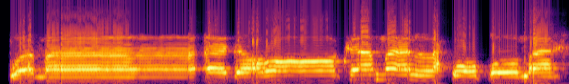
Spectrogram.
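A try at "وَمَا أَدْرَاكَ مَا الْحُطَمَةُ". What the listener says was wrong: Nah, di huruf H-nya Pak lebih jelas al-hu fil hutamah mal hutamah. Hanya tetap dipertahankan ya. Tamar buto berubah menjadi H sukun ketika berhenti.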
